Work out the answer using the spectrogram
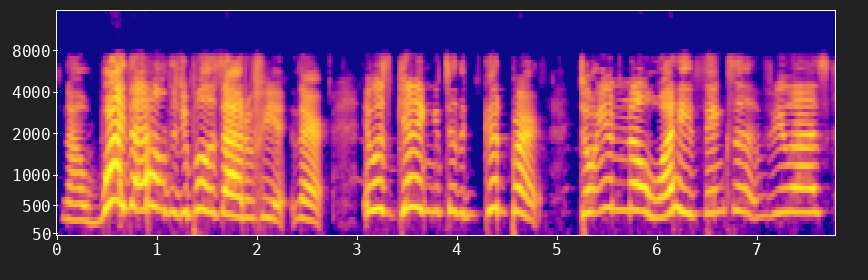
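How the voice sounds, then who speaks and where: A woman's voice: very high voice, expressive, a little slow, sharp tone, no echo, voice pushed up, heavily acted. A woman voicing a pushy, complaining teenage girl, the insistent best friend in a story. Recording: muffled lo-fi home recording.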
